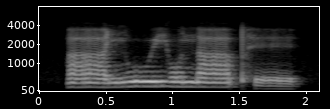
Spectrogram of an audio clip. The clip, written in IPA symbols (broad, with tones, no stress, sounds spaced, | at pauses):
aː˦ ɲ uː˦ j o˦ n aː˦ pʰ e˨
